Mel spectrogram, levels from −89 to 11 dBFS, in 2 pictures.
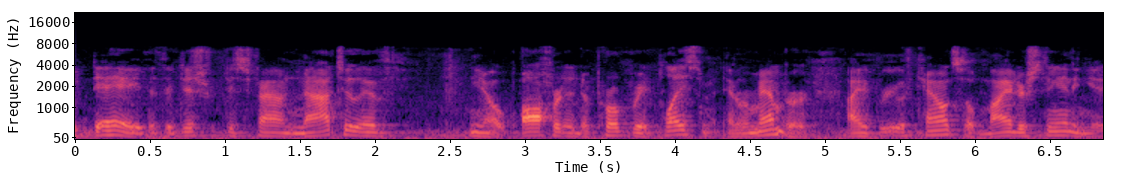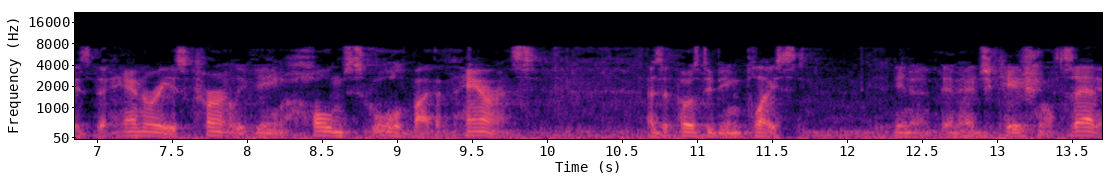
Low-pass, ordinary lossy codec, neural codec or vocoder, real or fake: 7.2 kHz; Opus, 64 kbps; codec, 16 kHz, 4 kbps, FunCodec, trained on LibriTTS, 50 frames a second; fake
